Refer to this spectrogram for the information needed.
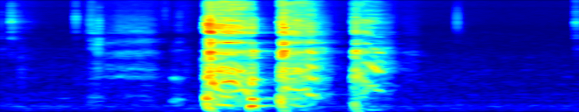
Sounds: Cough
